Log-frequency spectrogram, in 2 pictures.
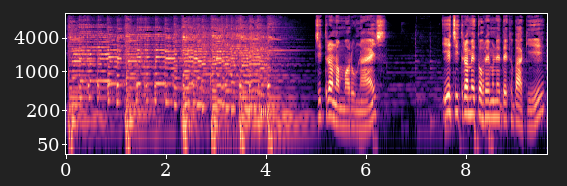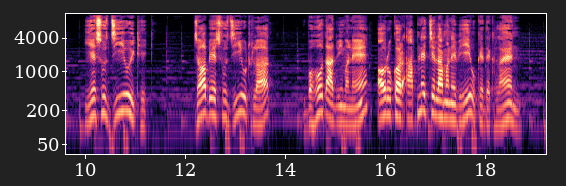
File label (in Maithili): good news maithili, nt drama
